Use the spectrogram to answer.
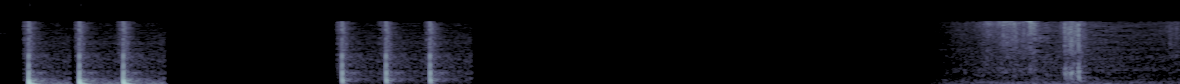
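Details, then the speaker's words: Percussion down the scapular line of the posterior chest while the patient holds a deep breath gives three resonant taps, then three short dull taps where resonance changes to dullness at the lung's lower border over the diaphragm. "take a deep breath and hold it for me please perk us down the scapular line to the lower border where resonance changes to dullness"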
